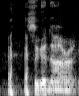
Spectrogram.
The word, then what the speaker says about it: Sugadaira: Sugadaira in Japan. Is that how do you pronounce it? Is that right? – Not bad, mate. Sugadaira, yeah. – Sugadaira, okay, cool.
